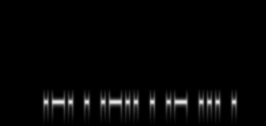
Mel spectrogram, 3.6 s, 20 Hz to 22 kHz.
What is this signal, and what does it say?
Morse code, heard as a keyed tone, about 21 wpm, 700 Hz. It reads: RELEASE
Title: Sentences from Top 1100 Words - New Word Drill - 22wpm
